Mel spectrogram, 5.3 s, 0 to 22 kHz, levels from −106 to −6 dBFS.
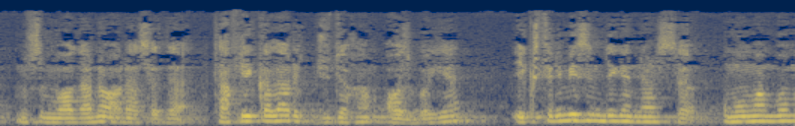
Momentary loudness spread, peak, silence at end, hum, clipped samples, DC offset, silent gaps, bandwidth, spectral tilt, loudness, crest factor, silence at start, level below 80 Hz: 7 LU; -10 dBFS; 0 s; none; under 0.1%; under 0.1%; none; 15.5 kHz; -4.5 dB/octave; -27 LUFS; 18 dB; 0 s; -66 dBFS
